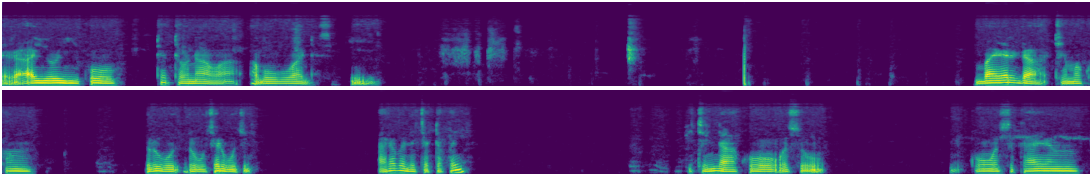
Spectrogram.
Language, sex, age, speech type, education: Hausa, male, 46-60, spontaneous, tertiary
